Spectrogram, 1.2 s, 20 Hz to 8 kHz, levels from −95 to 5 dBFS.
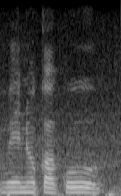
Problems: constant background noise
